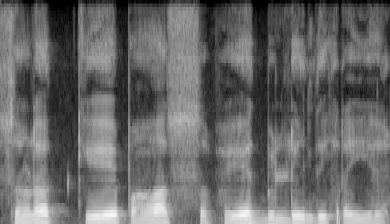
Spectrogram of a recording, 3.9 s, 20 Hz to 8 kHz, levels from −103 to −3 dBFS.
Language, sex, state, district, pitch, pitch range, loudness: Hindi, male, Uttar Pradesh, Lucknow, 120 Hz, 110-135 Hz, -18 LUFS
